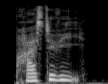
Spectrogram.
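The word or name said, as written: præstevielse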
